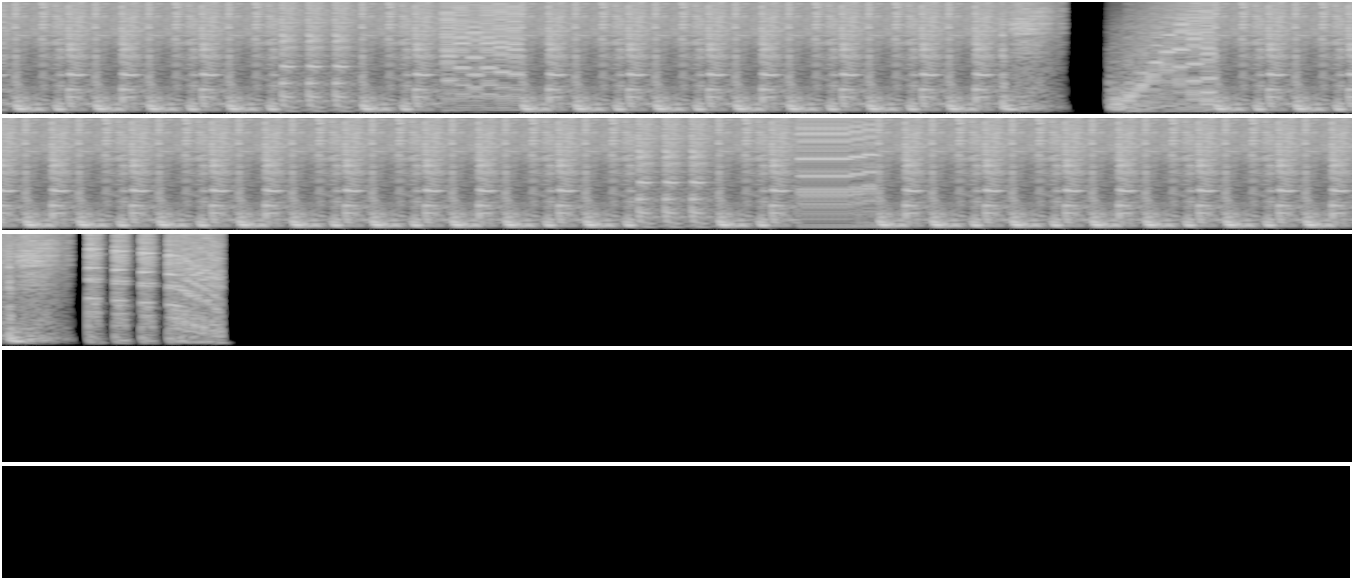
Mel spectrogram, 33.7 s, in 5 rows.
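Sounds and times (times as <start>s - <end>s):
breakbeat: 0.0s - 14.6s.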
